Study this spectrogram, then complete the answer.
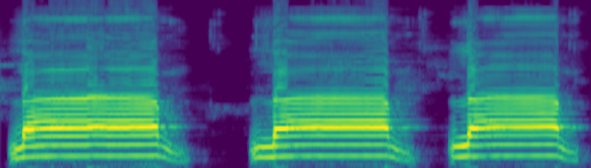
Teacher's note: জীবের আগার কিনারা এবং সামনের উপরে দুই পাশের দাঁতের গোড়ার সাথে লাগিয়ে উচ্চারিত হয় লাম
